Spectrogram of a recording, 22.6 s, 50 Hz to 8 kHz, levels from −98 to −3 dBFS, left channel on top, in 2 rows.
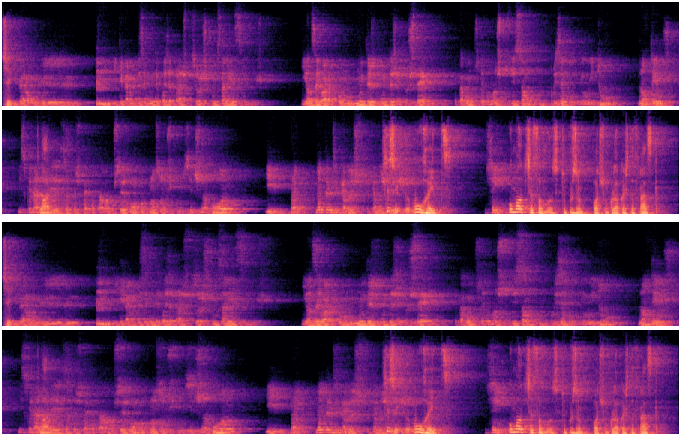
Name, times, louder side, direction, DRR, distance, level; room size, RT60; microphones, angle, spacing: voice 1, 0.0-1.2 1.6-4.3 5.0-7.2 7.6-10.2 10.6-11.1 11.6-15.1 15.7-18.4 19.3-19.7, left 1 dB, 75° left, -2 dB, 1.8 m, -32 dB
voice 2, 17.6-18.8 19.7-22.2, left 2 dB, 15° left, 8 dB, 0.3 m, -23 dB
9.9 x 8.4 x 2.7 m, 0.99 s
head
